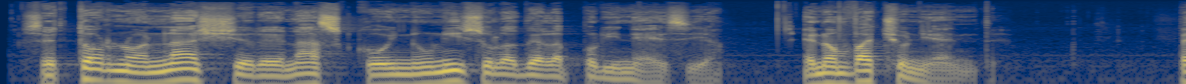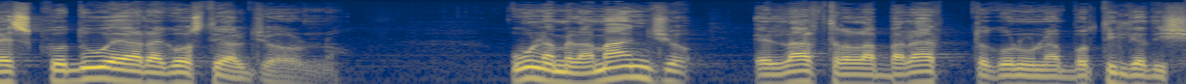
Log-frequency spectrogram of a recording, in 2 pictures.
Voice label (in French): Voix italien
